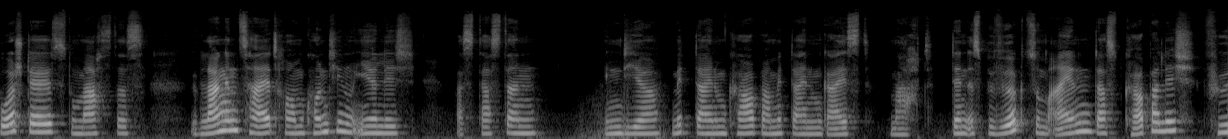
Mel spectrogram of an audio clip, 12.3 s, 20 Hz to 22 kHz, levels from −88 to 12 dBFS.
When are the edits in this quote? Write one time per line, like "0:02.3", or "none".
0:02.0
0:09.4
0:11.2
